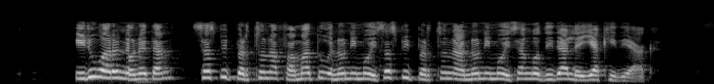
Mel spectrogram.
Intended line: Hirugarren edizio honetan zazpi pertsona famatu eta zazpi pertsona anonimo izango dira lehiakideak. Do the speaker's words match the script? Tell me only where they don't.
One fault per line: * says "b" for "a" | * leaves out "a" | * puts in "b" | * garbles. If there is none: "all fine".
* leaves out "edizio"
* says "anonimo" for "eta"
